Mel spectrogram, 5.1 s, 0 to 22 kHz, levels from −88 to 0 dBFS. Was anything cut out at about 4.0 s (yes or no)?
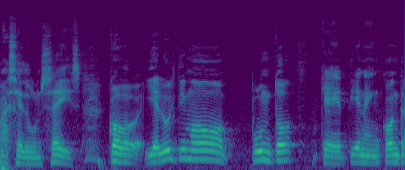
no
